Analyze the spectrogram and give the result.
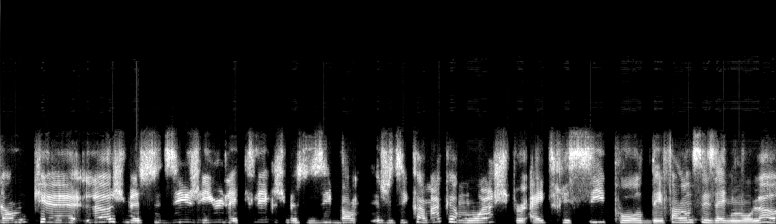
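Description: A woman in a Quebec accent, medium in pitch, fairly slow, with fairly even intonation and a dry, close sound with no echo. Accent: Québécois French. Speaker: animal rights activist. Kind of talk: interview. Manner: hesitant with fillers.

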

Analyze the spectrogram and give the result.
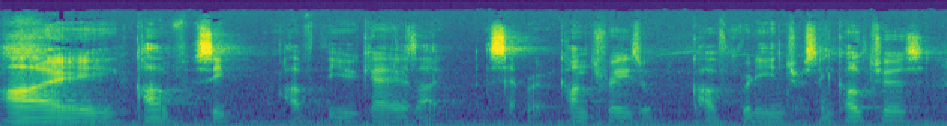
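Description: A man with a fairly low pitch speaks at a moderate pace in a monotone, flat intonation, his loudness swinging widely. Audible room echo and noticeable background noise fill the recording. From southern England. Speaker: audience member, English teacher. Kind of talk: audience question. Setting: stage with audience.

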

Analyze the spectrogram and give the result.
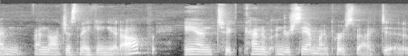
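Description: A woman with an American accent speaks at a moderate pace in an unremarkable speaking voice, her intonation lively. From New York, Brooklyn. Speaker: financial analyst. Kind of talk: interview.

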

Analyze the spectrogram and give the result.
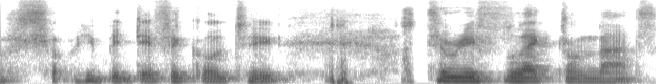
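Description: A man is speaking. His voice sits at a medium pitch. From Romania. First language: Romanian. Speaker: pastor. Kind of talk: interview. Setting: video call.

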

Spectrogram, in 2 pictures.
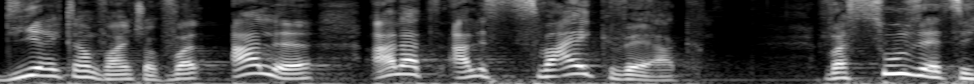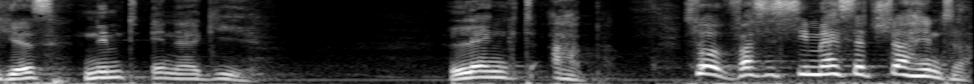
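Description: Speaking very slowly with long, frequent pauses, a man uses a dark, mellow tone at a fairly high pitch, his voice making very wide pitch swings. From France. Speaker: pastor and missionary. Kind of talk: sermon. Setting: church service with congregation.

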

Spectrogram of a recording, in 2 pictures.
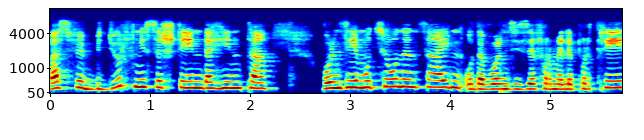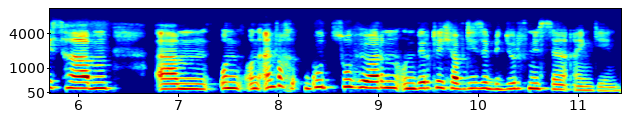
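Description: Speaking at a moderate pace, a woman with a fairly high pitch shows ordinary pitch variation. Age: 40s. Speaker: photographer. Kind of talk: interview.

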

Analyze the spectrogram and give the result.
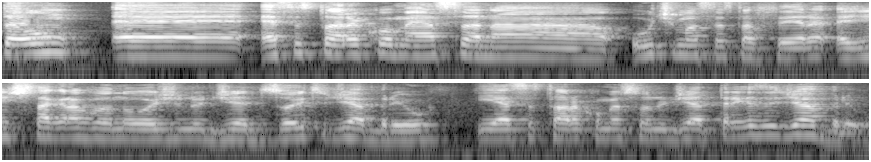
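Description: This man's voice sits fairly high, with fairly even intonation. He talks at a moderate pace with hardly any pauses over noticeable background noise. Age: 20s. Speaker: podcast co-host. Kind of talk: casual chat, storytelling.

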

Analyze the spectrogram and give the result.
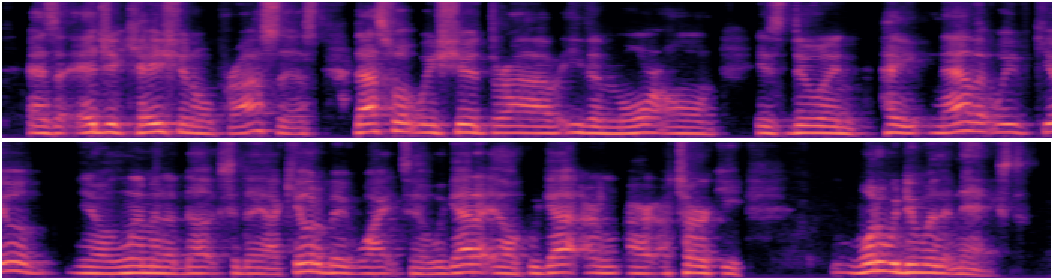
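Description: A somewhat breathy, fairly high-pitched man at a moderate pace with fairly even intonation, against a quiet background. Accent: American. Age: 40s. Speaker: hunting TV show host. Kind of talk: casual chat.

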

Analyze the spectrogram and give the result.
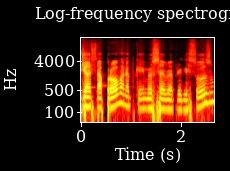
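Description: A man in a normal speaking voice, fairly high in pitch with ordinary pitch variation, in a dry, close sound with no echo. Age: young. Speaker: university student, co-host. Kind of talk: casual chat.

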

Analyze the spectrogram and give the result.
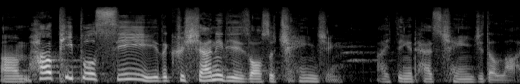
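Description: A man's fairly high voice with a Korean accent, very wide pitch swings, big swings in loudness, and a moderate pace, over noticeable background noise. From South Korea, Gangwon-do. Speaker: pastor. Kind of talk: sermon. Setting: church.

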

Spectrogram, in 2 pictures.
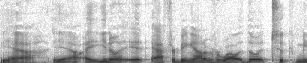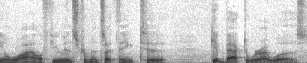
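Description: A man with an unremarkable speaking voice and an American accent talks at a moderate pace with lively intonation, fairly low pitch and very even loudness. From US Midwest, Kansas City. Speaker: luthier. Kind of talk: interview.

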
